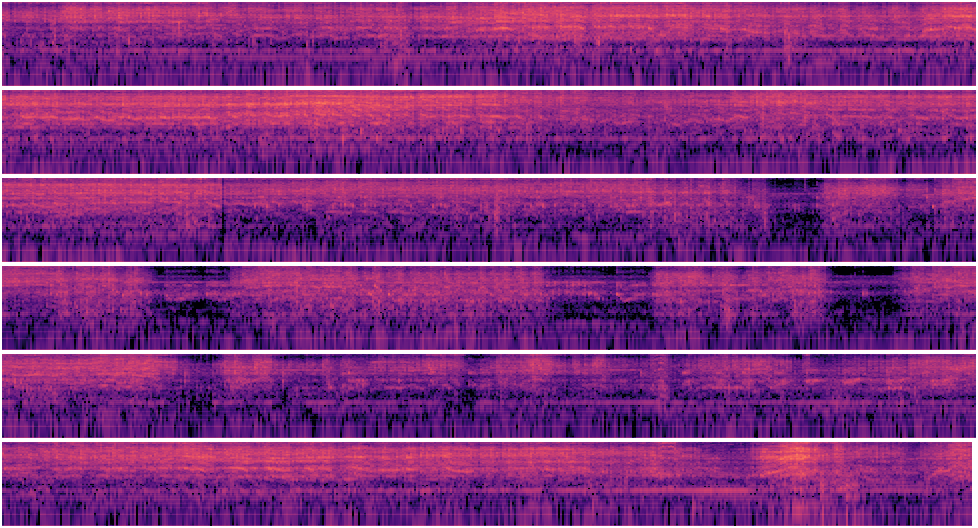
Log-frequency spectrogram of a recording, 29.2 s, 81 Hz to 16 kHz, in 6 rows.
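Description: WPL D12 RC mini truck driving: its small electric motor and gearbox whine at a high pitch, rising and falling as it speeds up and slows. A sharp knock comes near the end.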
